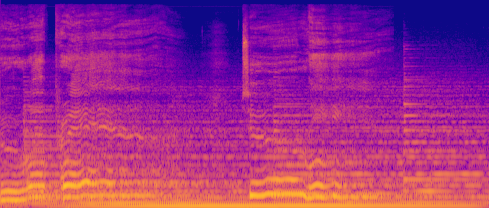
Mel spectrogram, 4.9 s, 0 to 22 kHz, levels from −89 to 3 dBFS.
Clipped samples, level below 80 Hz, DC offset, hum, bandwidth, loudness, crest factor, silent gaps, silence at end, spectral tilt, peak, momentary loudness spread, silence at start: under 0.1%; -22 dBFS; under 0.1%; none; 18 kHz; -17 LUFS; 14 dB; none; 0 s; -6.5 dB/octave; -2 dBFS; 8 LU; 0 s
